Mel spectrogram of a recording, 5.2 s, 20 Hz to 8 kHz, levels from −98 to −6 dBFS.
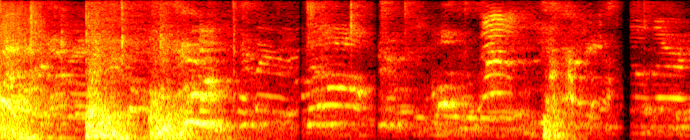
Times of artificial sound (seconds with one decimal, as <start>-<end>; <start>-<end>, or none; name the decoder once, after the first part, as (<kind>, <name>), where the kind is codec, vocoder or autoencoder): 2.4-4.5 (codec, DAC)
